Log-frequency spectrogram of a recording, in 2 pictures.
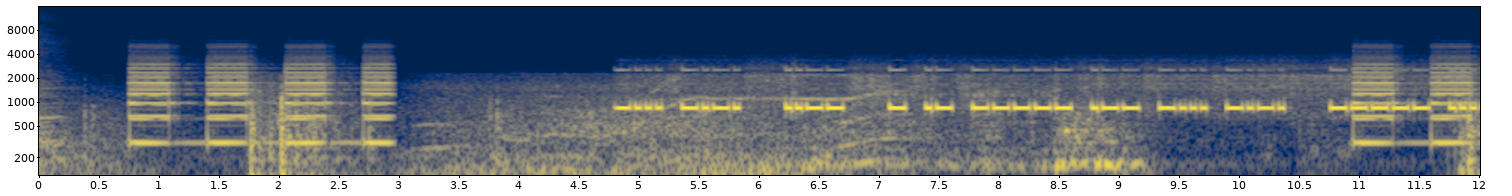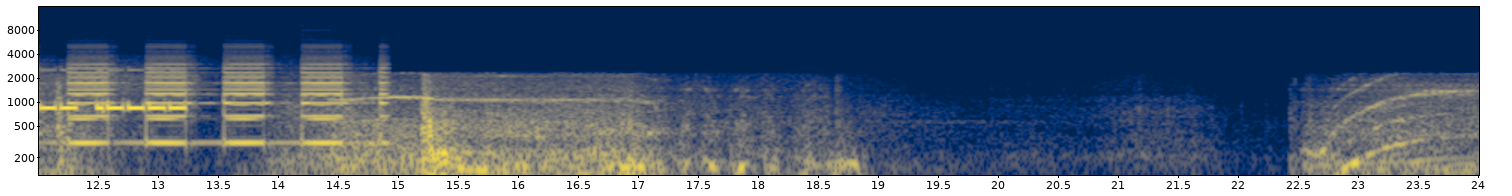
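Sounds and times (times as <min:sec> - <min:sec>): high electronic beeps: 0:00.8 - 0:03.0, 0:04.8 - 0:15.0
low buzzy beeps: 0:00.8 - 0:03.0, 0:04.8 - 0:15.4.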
